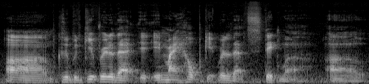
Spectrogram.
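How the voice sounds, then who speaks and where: A man speaking as a guest in a casual interview, playful and animated, jumping into high exclamations. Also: fairly quick, a little hiss or hum. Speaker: guest from an HIV advocacy group.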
